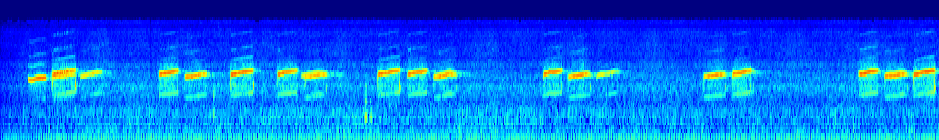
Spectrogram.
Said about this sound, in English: he locates surviving populations of three species of tree frogs in the St. Louis area that become sexually active as ice melts in wintry February. He locates and records three species by their calls. Spring peepers peep.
